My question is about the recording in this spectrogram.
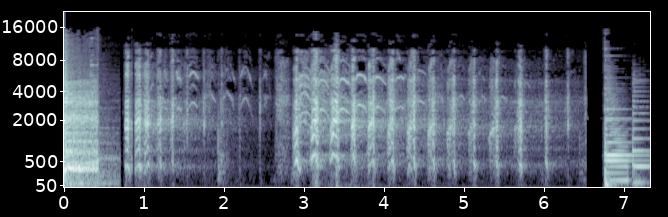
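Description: A person laughing in a long run of quick giggling bursts, about four or five a second, which tail off near the end. The laughter follows a short, loud burst of noise at the very start.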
